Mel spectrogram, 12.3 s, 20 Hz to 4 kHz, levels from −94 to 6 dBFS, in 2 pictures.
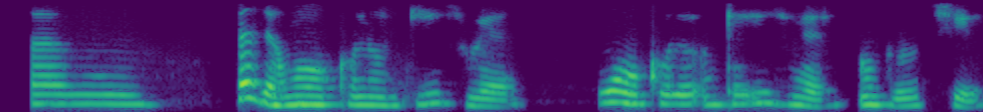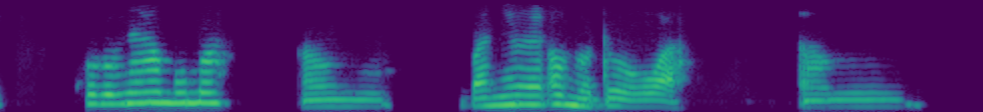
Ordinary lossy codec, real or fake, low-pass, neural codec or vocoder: none; fake; 3.6 kHz; codec, 16 kHz, 2 kbps, X-Codec, HuBERT features, trained on balanced general audio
